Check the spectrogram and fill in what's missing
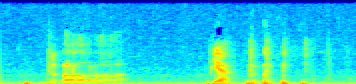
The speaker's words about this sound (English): Burp.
